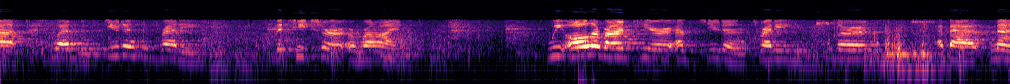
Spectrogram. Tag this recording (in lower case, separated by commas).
narration, speech, woman speaking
